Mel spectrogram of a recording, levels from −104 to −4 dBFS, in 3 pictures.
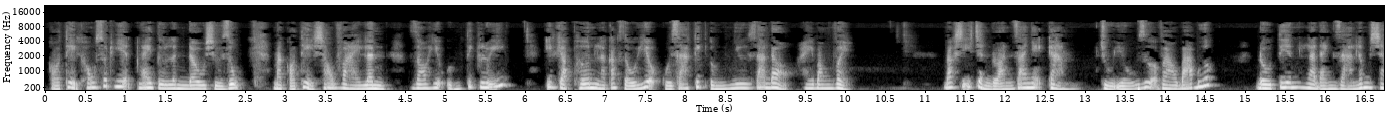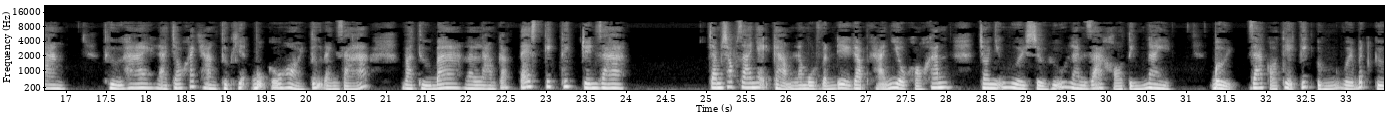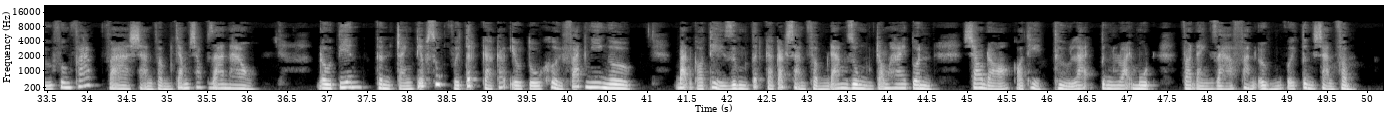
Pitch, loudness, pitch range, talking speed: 180 Hz, -21 LUFS, 155-205 Hz, 210 wpm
